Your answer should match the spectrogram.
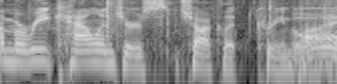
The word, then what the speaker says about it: Marie Callender's: Most people would call it Calendars, but my mom says Marie Callender's, and we lived in California, and I know the first restaurant is by the Queen Mary, so I think it's pronounced Marie Callender's.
